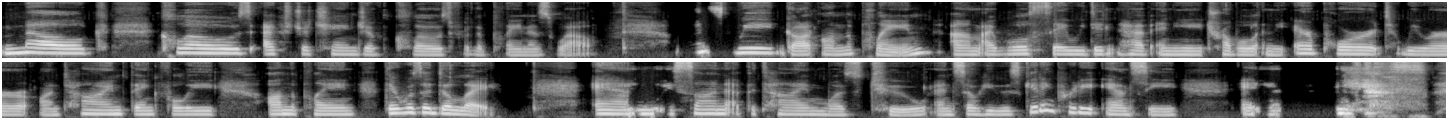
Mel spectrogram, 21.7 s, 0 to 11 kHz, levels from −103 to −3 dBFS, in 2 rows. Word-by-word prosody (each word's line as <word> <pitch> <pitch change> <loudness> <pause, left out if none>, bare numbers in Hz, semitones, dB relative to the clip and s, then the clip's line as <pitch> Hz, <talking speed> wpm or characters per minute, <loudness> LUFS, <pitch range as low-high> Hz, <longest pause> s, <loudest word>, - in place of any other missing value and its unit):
milk, 220 -2 +5 0.4
clothes, 215 -3 +3
extra 180 -1 -3
change 165 -2 -7
of 150 0 -7
clothes 145 -2 -4
for 170 - -15
the 145 -3 -9
plane 135 0 -10
as 135 +2 -5
well. - - -7 0.7
Once 275 +2 +2
we 230 -1 +4
got 160 -8 0
on 160 0 -4
the 180 - -3
plane, 185 - -3
um, 160 -1 -1
I - - -1
will 175 +3 -1
say 170 -2 -1
we 170 -1 -1
didn't 170 +2 -4
have 165 -1 -3
any 155 -1 -3
trouble 150 -3 -2
in 150 - -7
the 140 - -7
airport, 180 -4 0
we 165 -4 -5
were 150 -1 -2
on 145 - -6
time, 180 -1 -1
thankfully, 160 -2 -2 0.3
on 170 +1 +2
the 175 - +1
plane, 165 -1 -2 0.2
there 215 +1 +6
was 240 0 +3
a 235 - +7
delay 190 -7 +3 0.7
and 185 0 +3
my 185 +1 +4
son 195 -1 +4
at - - -7
the 175 - -8
time 165 -3 -5
was 145 0 -4
2, 140 +1 -2
and 150 0 -2
so 160 0 +3
he 160 +1 -3
was 160 0 -2
getting 320 +6 +1
pretty 230 -6 0
antsy, 145 -3 0 0.5
and - - +2 0.6
yes, 205 -2 +6
170 Hz, 160 wpm, -23 LUFS, 155-200 Hz, 0.7 s, a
